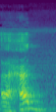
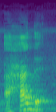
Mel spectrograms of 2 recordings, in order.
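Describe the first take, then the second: First: The final consonant stops flat without a bounce. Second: The final consonant bounces with a short echo. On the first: The speaker calls it wrong. "ini sudah betul, tetapi kurang sifatnya" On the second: The speaker calls it right. "dia harus memantul"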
